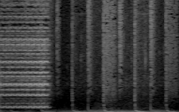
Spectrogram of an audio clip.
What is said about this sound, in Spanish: contesta. Tenemos llamada.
